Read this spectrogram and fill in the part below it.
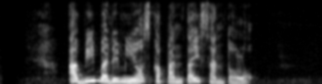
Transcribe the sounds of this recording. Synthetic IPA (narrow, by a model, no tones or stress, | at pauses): ʔabibadɛmiɔskapant̪aisant̪ɔlɔ̰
